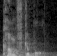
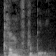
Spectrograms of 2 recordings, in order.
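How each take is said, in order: First: The second syllable is dropped. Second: The same.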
